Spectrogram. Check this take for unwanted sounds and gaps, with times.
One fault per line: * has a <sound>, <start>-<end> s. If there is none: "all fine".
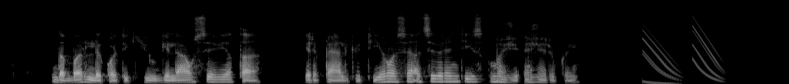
* has a chirp, 6.4-7.3 s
